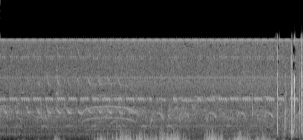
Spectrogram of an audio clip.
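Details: Southern screamer perched in a tree, a place where the species is rarely seen, giving deep, loud honking bursts in a rough repeated series, with brief high chirps from other birds at the end.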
